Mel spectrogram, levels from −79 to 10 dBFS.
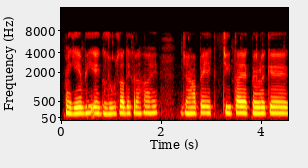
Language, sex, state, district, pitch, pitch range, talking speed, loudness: Hindi, male, Jharkhand, Jamtara, 160 Hz, 155-165 Hz, 200 wpm, -15 LUFS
